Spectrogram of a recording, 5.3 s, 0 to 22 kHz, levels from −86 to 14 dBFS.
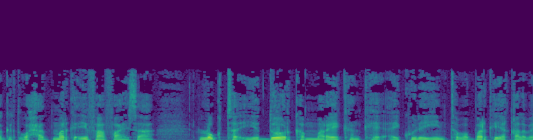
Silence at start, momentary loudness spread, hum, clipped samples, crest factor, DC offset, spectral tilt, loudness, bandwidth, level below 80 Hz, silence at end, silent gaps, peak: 0 s; 12 LU; none; under 0.1%; 18 dB; under 0.1%; -6.5 dB/octave; -18 LUFS; 11.5 kHz; -50 dBFS; 0 s; none; 0 dBFS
